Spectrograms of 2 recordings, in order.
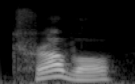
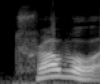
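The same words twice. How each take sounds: First: Indignant echo. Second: Loud, higher indignant cry; indignant outburst. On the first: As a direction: echo it again, still indignant. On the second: Sister echoes Miss Hubble's word, loud indignant outburst. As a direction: fling the word back in outrage. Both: A narrator's reading. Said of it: "echoed my sister".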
